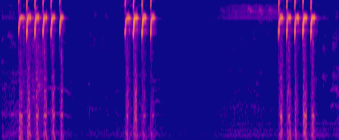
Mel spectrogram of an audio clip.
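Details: Male blue-crowned hanging parrot calling to companions to lure wild birds. Three rapid bursts of shrill, high-pitched, clipped notes, six, then four, then six, separated by pauses of a couple of seconds.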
